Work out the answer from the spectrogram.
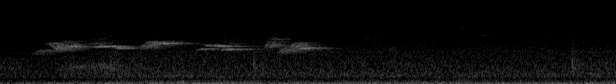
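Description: A bird giving a short run of quick warbling chirps for about three seconds, faint over a steady low background noise.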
